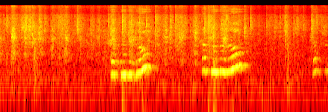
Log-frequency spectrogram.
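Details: Female Pug/Boston Terrier mix indoors, animated and wanting a walk, gives drawn-out rising whines and yelps in two main bursts around the middle, with faint speech and room noise between.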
